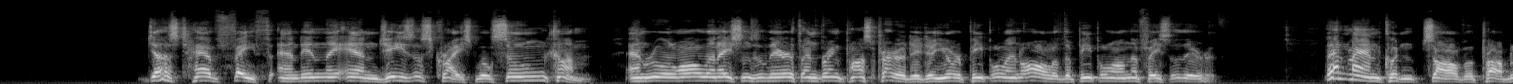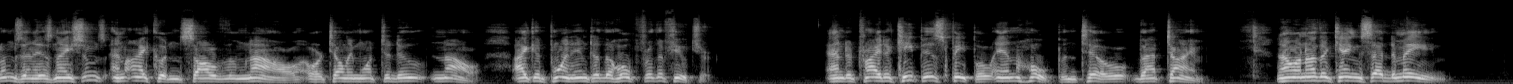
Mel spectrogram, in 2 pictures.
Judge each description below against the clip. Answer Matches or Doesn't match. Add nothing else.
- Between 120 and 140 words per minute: Doesn't match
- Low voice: Doesn't match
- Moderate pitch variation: Matches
